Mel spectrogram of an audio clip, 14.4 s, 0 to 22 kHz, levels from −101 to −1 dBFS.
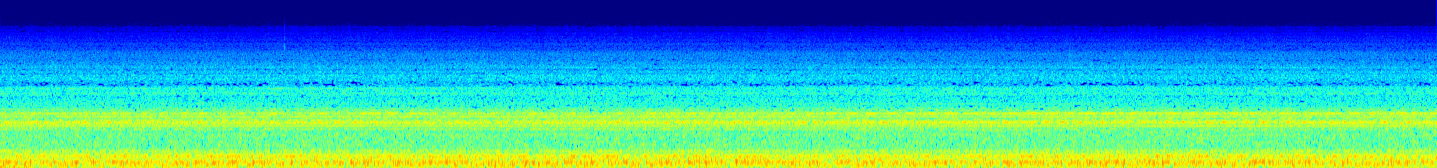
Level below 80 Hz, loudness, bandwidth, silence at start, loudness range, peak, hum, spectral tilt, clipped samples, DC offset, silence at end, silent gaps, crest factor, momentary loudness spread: -38 dBFS; -32 LUFS; 10.5 kHz; 0 s; 1 LU; -18 dBFS; none; -7 dB/octave; under 0.1%; under 0.1%; 0 s; none; 12 dB; 1 LU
